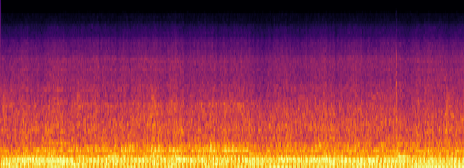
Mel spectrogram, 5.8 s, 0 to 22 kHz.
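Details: 2004 BMW R1150RT, 34,000 miles, started after a new main battery: engine runs smooth and even with a steady low drone, no knocks or misses; normal running.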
